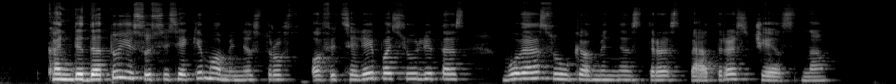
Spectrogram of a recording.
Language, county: Lithuanian, Kaunas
